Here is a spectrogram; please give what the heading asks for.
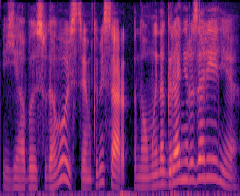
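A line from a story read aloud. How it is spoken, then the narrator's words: Bitter sigh. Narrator (Russian): горько вздохнул Кортес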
